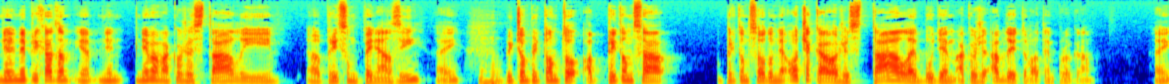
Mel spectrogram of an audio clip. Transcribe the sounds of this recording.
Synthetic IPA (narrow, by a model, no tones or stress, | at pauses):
ɲɛɲɛpɾixaːd͡zamjaɲɛɲɛmaːmakɔʒɛst̪aːliː | pɾisunpɛɲaziːɦɛ̰jpɾit͡ʃɔmpɾit̪ɔmt̪ɔʔa̰pɾit̪ɔmsa | pɾit̪ɔmsaɔd̪ɔmɲa̰ʔɔt͡ʃakaːʋaʒɛst̪aːlɛbuɟɛma̰kɔʒɛʔabd̪ɛjt̪ɔʋa̰ct̪ːɛnpɾɔ̰ɡɾa̰m | ɦɛ̰j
